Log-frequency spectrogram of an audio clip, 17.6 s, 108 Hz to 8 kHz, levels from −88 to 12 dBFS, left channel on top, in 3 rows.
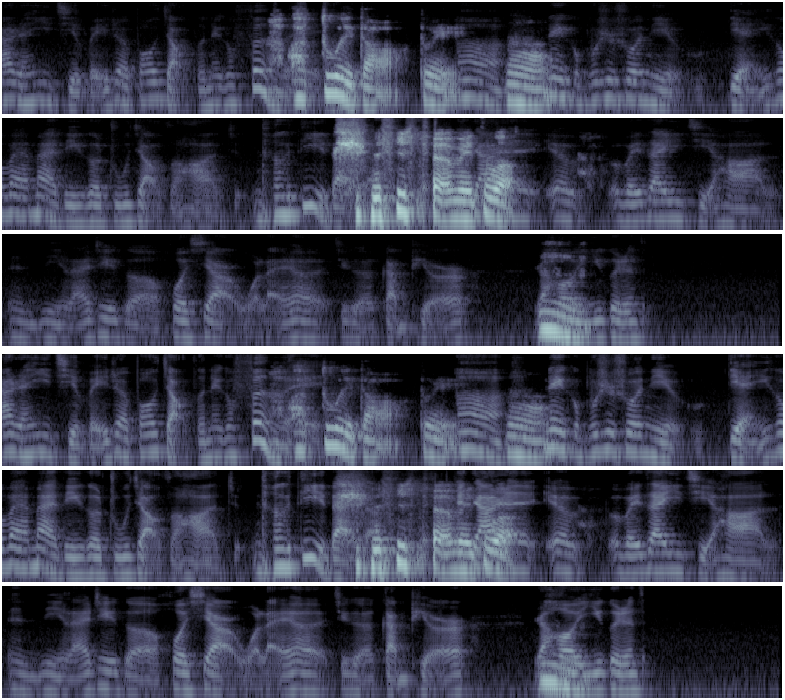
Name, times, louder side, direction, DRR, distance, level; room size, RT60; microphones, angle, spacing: voice 1, 0.0-2.4 3.4-8.7 9.3-15.2 15.7-16.5, right 4 dB, 60° right, 0.7 m, -38 dB
voice 2, 2.2-3.5 3.8-4.1 8.4-9.7 15.7-16.1, left 6 dB, 55° left, 0.5 m, -23 dB
11.5 x 10.0 x 2.5 m
head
